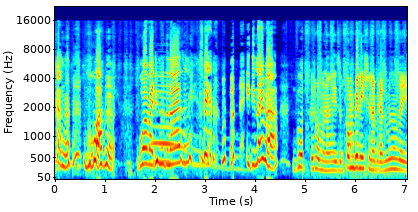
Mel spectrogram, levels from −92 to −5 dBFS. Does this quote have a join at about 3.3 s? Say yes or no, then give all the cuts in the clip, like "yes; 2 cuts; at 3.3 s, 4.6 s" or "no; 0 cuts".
no; 1 cut; at 5.1 s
